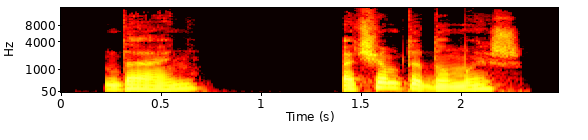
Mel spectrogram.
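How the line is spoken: Quiet question. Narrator (Russian): Тихо спрашивает моя девушка

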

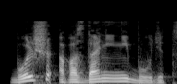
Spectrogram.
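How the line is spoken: Plain. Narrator (Russian): сказал Давид

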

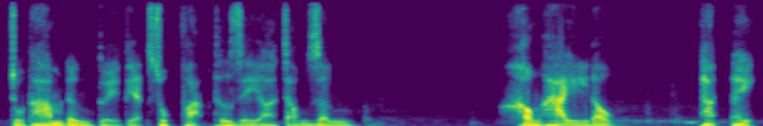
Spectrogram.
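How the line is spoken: Soft old man's reminder. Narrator (Vietnamese): Lão ăn mày khẽ nhắc

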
